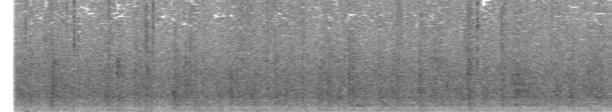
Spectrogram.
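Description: Steady, dense hiss and patter of water, starting suddenly a moment in.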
